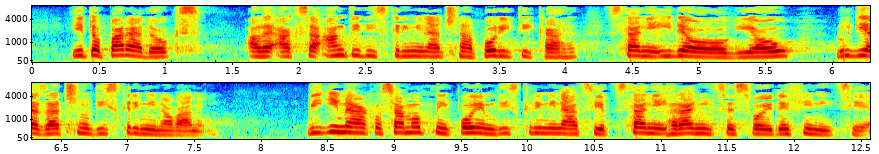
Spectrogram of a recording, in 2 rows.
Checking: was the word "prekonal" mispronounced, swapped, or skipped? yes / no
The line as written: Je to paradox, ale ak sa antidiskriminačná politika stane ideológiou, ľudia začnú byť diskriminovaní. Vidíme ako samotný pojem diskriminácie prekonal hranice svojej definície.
yes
